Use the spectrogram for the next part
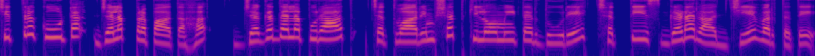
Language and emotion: Sanskrit, neutral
